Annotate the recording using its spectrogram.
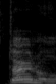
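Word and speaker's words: Domhnall: It's Donald. That's how you say it's Donald.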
